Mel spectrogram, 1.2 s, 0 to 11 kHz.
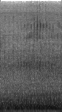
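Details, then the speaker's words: Honda ATC185 after carb mixture screw set 2.5 turns out and idle adjusted, previously revving too high: steady, even low thump of the small single at idle, no surging or climbing revs; normal idle. "Hopefully now she sounds like she's dialed in good enough, and she isn't revving to the moon."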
